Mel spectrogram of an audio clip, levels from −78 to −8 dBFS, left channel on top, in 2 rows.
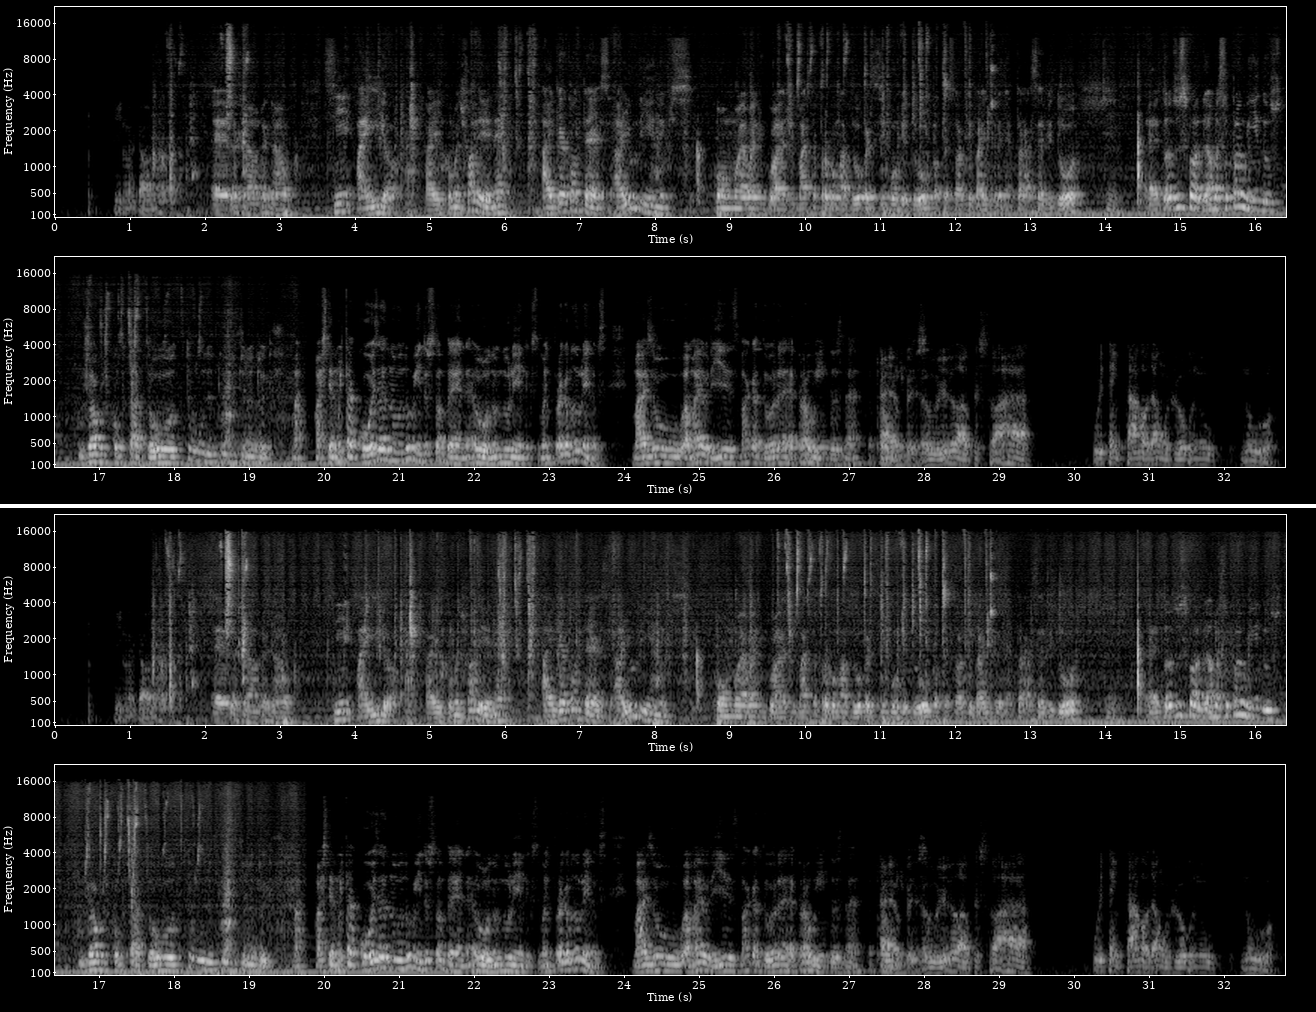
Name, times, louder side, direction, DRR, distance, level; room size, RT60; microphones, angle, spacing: voice 1, 0.8-1.4 14.0-14.2 18.8-19.2 27.4-29.4 30.2-31.9 32.2-32.6, equal, 10° left, 0.3 m, -41 dB
sound 1, 1.3-19.7, right 6 dB, 55° right, 0.4 m, -38 dB
voice 2, 2.1-4.6 4.9-6.1 6.5-8.5 8.8-14.1 14.5-16.3 16.7-27.9, equal, 70° left, 0.7 m, -33 dB
sound 2, 11.1-22.6, right 2 dB, 45° left, 1.0 m, -47 dB
2.4 x 2.0 x 3.5 m
head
